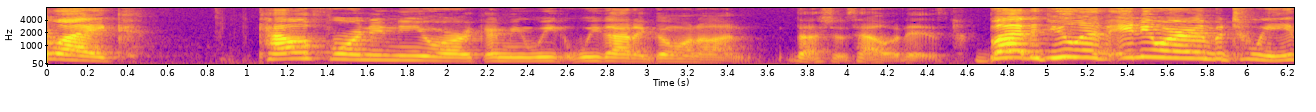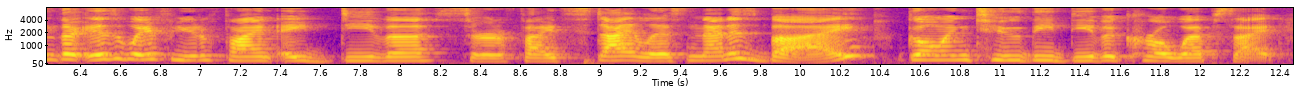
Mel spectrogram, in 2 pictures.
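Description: Bright, chatty woman vlogger. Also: fairly high pitch. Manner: chatty, emphatic, lively asides. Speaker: beauty vlogger. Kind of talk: casual advice vlog to camera. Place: indoor studio with plain backdrop.

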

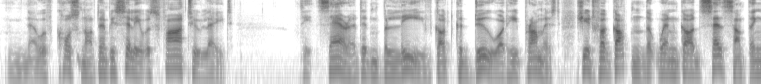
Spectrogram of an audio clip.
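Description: Man, deep voice, lively melody, unhurried, children's storybook narration, dry close sound. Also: no room sound. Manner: slow, expressive, sweeping storytelling.

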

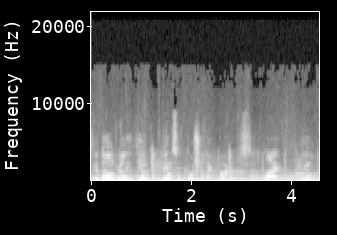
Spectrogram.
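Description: An actor playing a cold, sneering, self-serving mercenary villain in a video game. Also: male voice, medium pitch, lively intonation, normal speed, close to an everyday voice. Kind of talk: video game cutscene acting. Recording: echoey, distant, music behind.

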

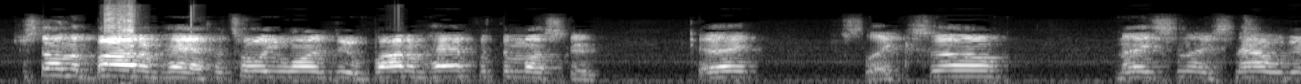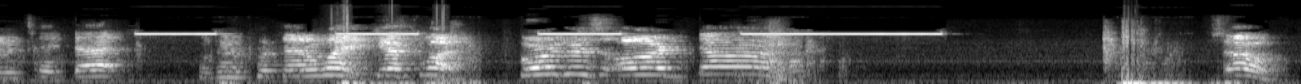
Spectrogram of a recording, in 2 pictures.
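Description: A man, hosting a casual home cooking video in a small kitchen with energetic, hammy showman patter. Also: extremely high pitch, distant mic, background noise. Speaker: cooking show host. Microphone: camera mic close by. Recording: dull lo-fi webcam audio from a bit off-mic.

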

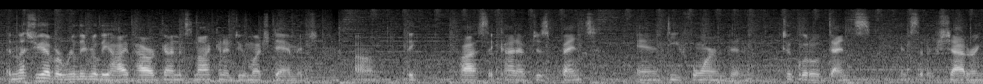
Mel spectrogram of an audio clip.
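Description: A young man casually presenting a video to camera, recorded outdoors a few feet from the camera. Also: on the low side. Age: young adult. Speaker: video host. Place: outdoors in front of a screened porch.

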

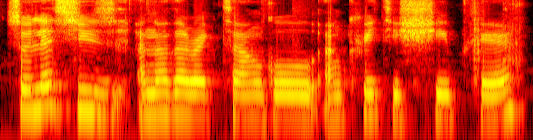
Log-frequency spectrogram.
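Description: A woman's voice: mid-range voice, fairly even intonation, unhurried, darkish tone, soft background music. A woman giving a screen-recorded design tutorial, thinking aloud step by step as she works.

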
